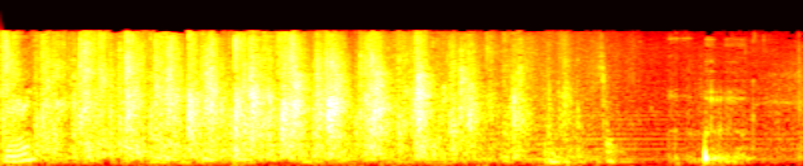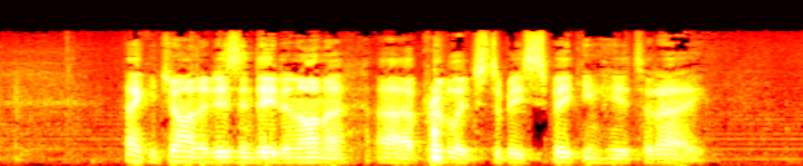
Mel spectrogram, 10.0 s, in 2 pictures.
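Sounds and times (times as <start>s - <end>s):
audience applause welcoming a guest speaker: 0.0s - 3.7s
speech: 0.1s - 0.4s, 5.8s - 9.5s.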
